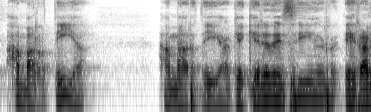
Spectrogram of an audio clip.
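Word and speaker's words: ἁμαρτία: No sé cómo se pronuncia, si es amartia, yo creo que es amartía.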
